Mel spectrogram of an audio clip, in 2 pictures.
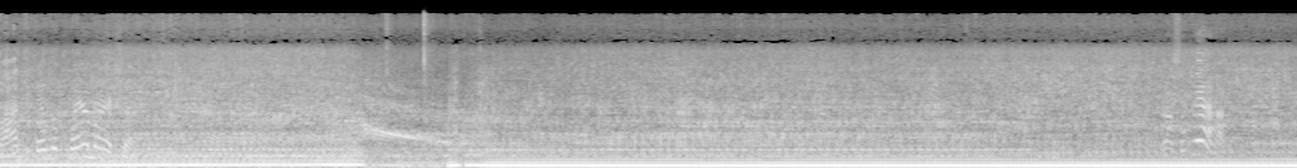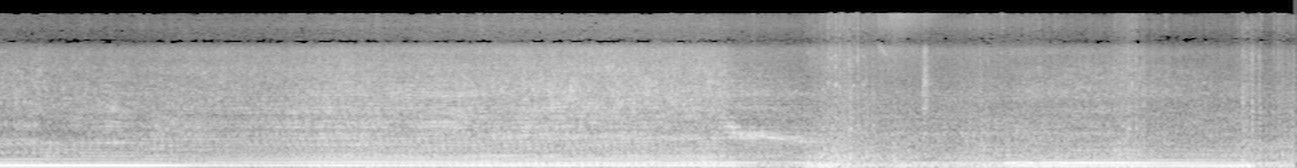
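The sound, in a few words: truck engine while shifting gears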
